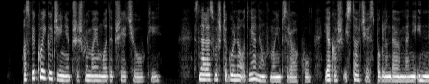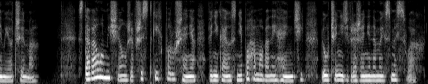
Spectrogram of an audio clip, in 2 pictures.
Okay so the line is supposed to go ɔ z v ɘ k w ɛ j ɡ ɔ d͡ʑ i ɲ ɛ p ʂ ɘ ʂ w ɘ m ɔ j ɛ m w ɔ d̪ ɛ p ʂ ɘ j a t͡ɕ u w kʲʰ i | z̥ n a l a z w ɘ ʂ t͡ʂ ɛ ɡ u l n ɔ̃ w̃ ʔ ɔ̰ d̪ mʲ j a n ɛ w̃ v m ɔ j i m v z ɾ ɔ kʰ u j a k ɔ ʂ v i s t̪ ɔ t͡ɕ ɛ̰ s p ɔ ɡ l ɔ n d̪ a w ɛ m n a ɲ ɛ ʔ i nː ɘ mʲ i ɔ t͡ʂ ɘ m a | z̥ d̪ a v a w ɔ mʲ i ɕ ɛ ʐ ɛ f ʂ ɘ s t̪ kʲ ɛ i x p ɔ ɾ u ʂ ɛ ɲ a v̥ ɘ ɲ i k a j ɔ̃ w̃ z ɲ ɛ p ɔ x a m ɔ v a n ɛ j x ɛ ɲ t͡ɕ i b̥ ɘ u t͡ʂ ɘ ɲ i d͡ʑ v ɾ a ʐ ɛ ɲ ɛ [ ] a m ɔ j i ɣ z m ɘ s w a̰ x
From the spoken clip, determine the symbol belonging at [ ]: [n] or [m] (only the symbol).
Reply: n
